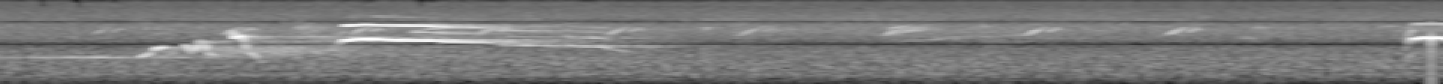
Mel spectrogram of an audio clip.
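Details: Common buzzard, one of a pair calling to each other: a single high, drawn-out whistled cry that slides downward, preceded by faint short notes, over steady background hiss.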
